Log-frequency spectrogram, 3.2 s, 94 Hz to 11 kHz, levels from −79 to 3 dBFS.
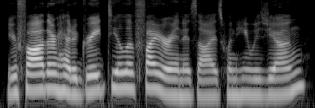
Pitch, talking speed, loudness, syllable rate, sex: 190 Hz, 285 wpm, -20 LUFS, 5.4 syllables/s, female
